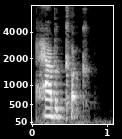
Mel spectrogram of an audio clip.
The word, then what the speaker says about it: Abacuck: Habakkuk, not Habicus. – Habakkuk. – Habakkuk Prickett. And they spell it A-B-A-C-U-C-K.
